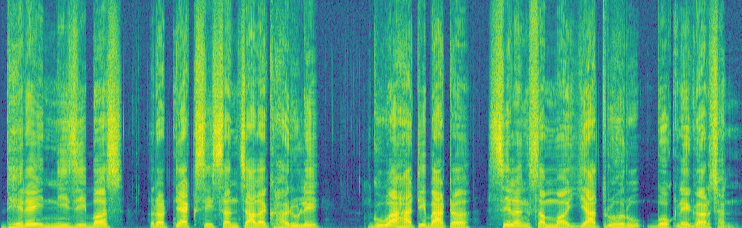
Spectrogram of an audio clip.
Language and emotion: Nepali, neutral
